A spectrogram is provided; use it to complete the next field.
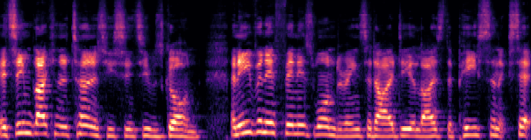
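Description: Pitch moves in an ordinary way. The text is read aloud in a natural voice.

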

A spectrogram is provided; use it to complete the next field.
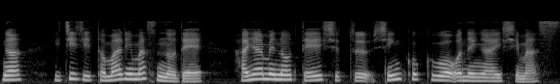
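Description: At a very slow pace, a woman with a medium pitch speaks in very wide pitch swings. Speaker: newsletter narrator. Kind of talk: reading aloud. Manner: formal.

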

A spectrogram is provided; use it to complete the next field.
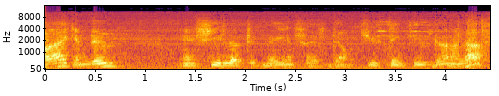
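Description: Faint music plays behind a man talking at a moderate pace. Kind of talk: interview answer. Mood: warm humorous storytelling. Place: home room. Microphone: old recording.

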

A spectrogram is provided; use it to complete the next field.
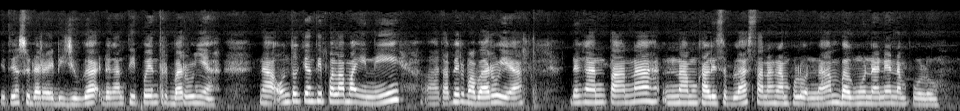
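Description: Here a woman talks at a fairly quick pace. The sound is dry, with no echo. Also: fairly even intonation. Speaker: property marketer. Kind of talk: sales pitch, walking property tour. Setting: walking through a house on camera. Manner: salesy, exclaiming praise. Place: street. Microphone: phone near.

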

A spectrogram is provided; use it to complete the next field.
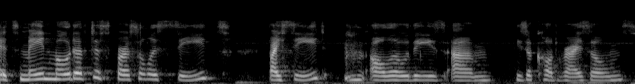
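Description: A woman speaking fairly slowly with ordinary pitch variation, over a quiet background. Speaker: council presenter. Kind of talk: presentation to council. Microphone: video call.

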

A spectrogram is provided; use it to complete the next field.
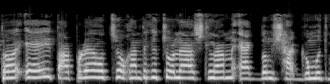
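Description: Here a woman speaks with a high pitch. The sound is dry and close, with no echo. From Bagerhat, Bangladesh. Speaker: travel vlogger. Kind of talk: travel vlog narration.

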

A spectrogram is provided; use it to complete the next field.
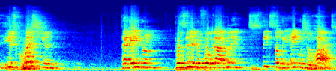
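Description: Amid strong room echo, a man with an extremely high pitch speaks at a fairly slow pace with fairly even intonation. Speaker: preacher. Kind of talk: sermon. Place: church.

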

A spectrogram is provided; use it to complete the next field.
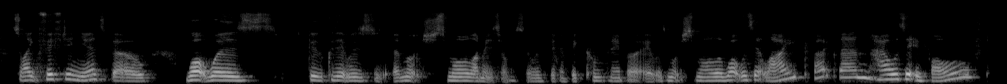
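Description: A woman with a medium-pitched, somewhat breathy voice and a dark, mellow tone talks at a fairly quick pace with lively intonation against a quiet background. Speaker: podcast host and interviewer. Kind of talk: interview. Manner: warm.

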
